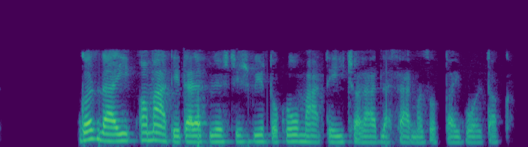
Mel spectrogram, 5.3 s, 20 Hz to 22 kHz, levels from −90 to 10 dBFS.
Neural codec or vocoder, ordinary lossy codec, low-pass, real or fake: none; AAC, 32 kbps; 5.4 kHz; real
